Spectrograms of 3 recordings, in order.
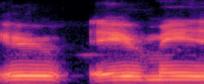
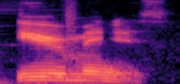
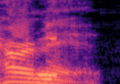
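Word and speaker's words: Hermès: Miss for everybody who don't want to say air May is the right way it is pronounced air mass that's it not Herman or Hermes no no or herpes anybody all the way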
